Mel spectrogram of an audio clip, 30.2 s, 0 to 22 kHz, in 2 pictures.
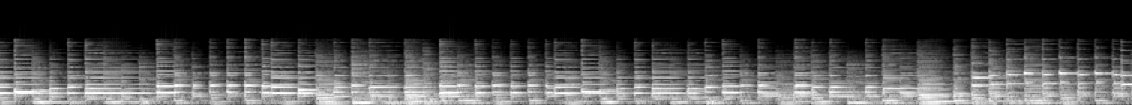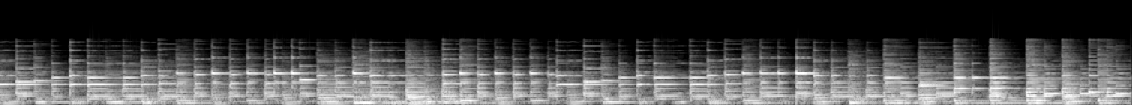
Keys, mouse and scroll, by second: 0.4-0.9 scroll down 1, 3.1 right click, 3.8 right click, 4.4 right click, 5.4 click, 7.2 click, 13.8 click, 14.2 click, 14.5 click, 14.7 click, 17.1 middle click, 19.1 click, 19.3 click, 20.0 right click, 21.0 f, 21.8 right click, 23.1 middle click, 25.6 scroll down 2, 26.7 scroll up 2, 27.7 click, 28.7 click.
